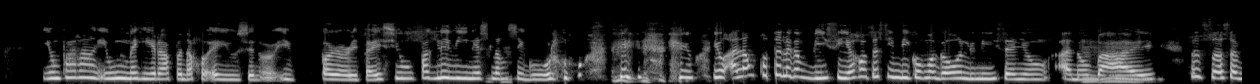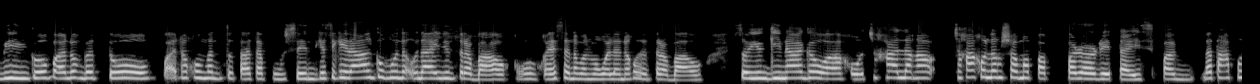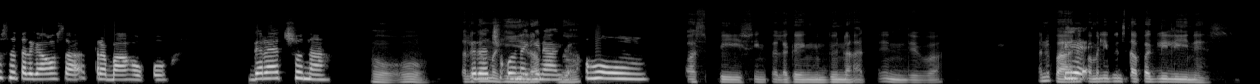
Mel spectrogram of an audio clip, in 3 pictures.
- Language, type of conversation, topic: Filipino, unstructured, Paano mo inaayos ang iyong mga araw-araw na gawain?
- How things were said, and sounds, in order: distorted speech; other background noise; static; laughing while speaking: "siguro"; chuckle; background speech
